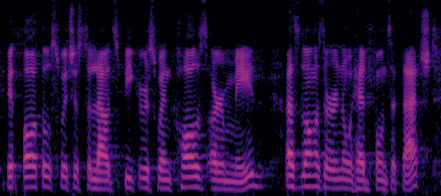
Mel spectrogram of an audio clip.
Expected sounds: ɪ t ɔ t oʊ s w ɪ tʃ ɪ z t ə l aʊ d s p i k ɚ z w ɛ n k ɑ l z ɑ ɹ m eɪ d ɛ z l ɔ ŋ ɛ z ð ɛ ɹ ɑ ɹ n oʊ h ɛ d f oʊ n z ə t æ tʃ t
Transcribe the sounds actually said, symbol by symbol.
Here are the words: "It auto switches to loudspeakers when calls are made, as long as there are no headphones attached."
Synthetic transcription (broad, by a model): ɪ t ɔ t oʊ s w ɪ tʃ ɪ s t ə l aʊ d s p i k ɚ s w ɛ n k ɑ l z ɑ ɹ m eɪ d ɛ s l ɔ ŋ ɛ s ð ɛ ɹ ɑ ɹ n oʊ h ɛ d f oʊ n s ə t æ tʃ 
